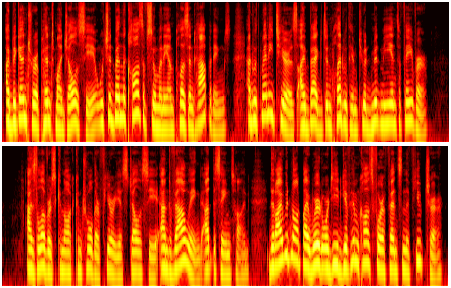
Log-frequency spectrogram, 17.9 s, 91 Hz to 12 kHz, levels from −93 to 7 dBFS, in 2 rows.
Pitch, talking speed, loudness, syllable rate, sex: 165 Hz, 200 wpm, -19 LUFS, 5.4 syllables/s, male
